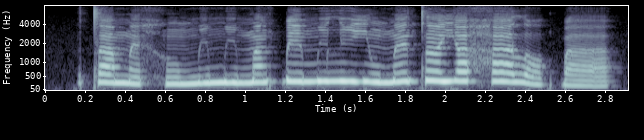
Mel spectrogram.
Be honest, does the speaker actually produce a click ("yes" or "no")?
no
